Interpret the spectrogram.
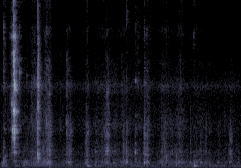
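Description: Faint chewing of a puffed onion-ring snack: a couple of sharp crunches in the first second, then soft, scattered mouth clicks.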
